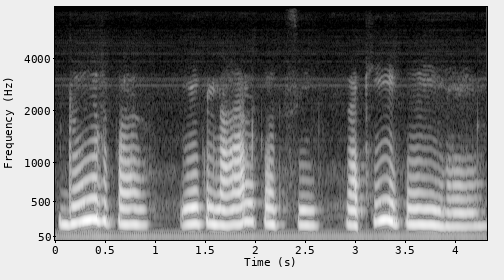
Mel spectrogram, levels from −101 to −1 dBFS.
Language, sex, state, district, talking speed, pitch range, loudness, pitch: Hindi, female, Madhya Pradesh, Bhopal, 110 wpm, 195-215 Hz, -13 LUFS, 205 Hz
